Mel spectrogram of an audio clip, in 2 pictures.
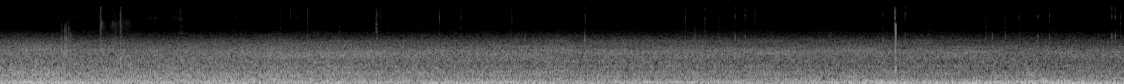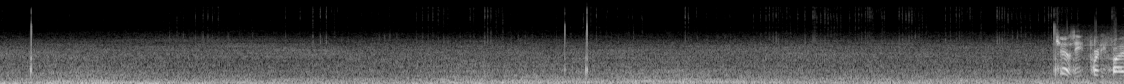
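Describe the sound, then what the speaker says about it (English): A 25-year-old Boeing 777-200ER departs San Francisco International Airport, a low, steady jet rumble at a distance that holds for the whole stretch while a voice speaks over it. "Now Airlines Flight 901 departing to London Heathrow. It's a Boeing 777-200ER,"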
